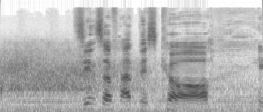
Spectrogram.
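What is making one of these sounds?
A man speaks with animation from inside a car.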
